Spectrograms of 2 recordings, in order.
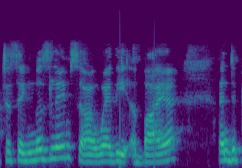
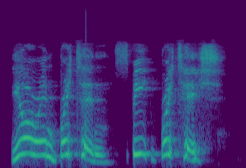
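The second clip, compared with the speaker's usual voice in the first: mock, loud, high-pitched shouting; 8 semitones higher than usual. A mother recalls a passing man shouting at her: retelling a man's loud shout. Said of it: "shouts at me and very loudly and says".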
